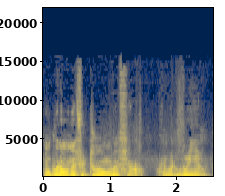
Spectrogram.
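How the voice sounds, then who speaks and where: A man's voice: medium pitch, animated, brisk, a little mellow, breathy edge. A man giving casual unboxing commentary in his living room, chatty and hesitant with wry asides. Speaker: product reviewer.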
